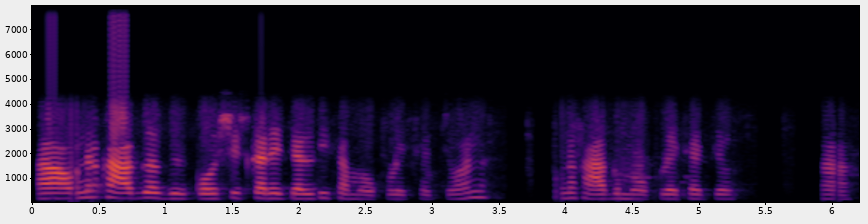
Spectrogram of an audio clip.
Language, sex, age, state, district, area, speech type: Sindhi, female, 45-60, Gujarat, Kutch, urban, conversation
